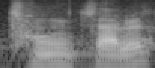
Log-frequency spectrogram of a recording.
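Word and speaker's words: 精: 이런 식의 글자가 나오면 얘도 음이 좀 바뀌었어요 정이라고 읽어요 정 정인데 쌀을 갖다가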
